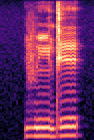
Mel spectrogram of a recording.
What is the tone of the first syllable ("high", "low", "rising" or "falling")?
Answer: low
